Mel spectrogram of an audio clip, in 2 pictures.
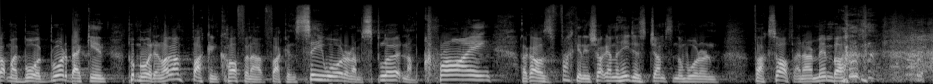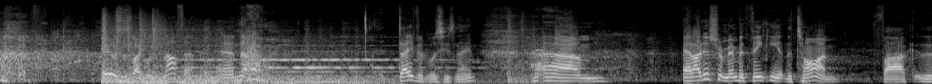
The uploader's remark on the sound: LIVE with our K2 Elite audience, this time from downtown LA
